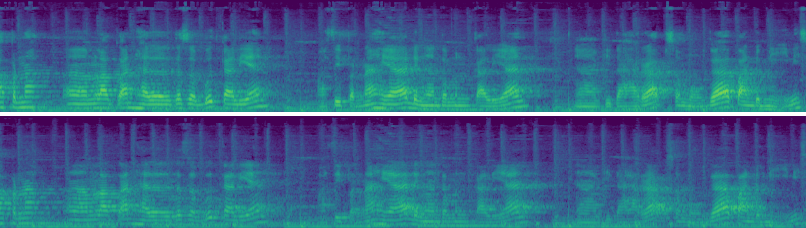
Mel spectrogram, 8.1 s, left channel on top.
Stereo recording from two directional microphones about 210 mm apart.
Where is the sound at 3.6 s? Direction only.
35° left (ahead or behind).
